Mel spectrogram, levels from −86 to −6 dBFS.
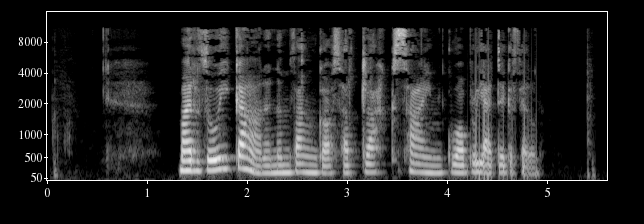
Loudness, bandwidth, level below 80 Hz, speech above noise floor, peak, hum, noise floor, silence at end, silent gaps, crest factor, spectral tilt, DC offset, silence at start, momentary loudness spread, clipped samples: -22 LUFS; 11.5 kHz; -60 dBFS; 32 dB; -4 dBFS; none; -55 dBFS; 0.7 s; none; 20 dB; -3.5 dB/octave; under 0.1%; 0.6 s; 10 LU; under 0.1%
